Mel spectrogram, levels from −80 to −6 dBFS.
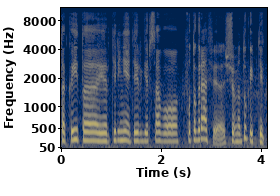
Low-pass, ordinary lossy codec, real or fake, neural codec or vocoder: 9.9 kHz; MP3, 48 kbps; real; none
